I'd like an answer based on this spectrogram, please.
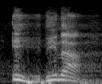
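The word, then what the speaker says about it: اهدنا: Nuh Dina bukan nasta'inu ihdina itu Hamzah washol bunyi Kalau di awal doang ihdina Kalitengah nasta'inuhu Dina Hamzah washol enggak bunyi ditengah Kenapa nggak bunyi ya emang begitu cara baca orang-orang Arab Hai kan orang Indonesia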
